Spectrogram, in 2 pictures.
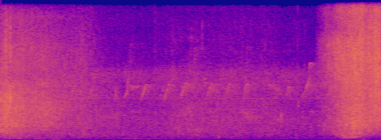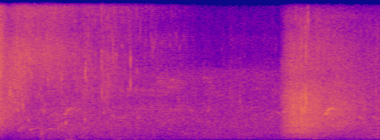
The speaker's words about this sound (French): synchronisant sur le bruit des rames. Inspirez longuement quand vous entendez ce son. Et expirez longuement quand vous entendez ce son.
